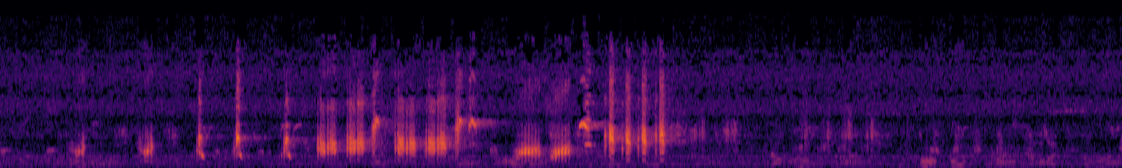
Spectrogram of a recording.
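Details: Oriental reed warbler at Ikeshima singing a burst of rasping, croaking notes in the first half, then quieter with faint distant calls.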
